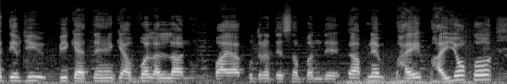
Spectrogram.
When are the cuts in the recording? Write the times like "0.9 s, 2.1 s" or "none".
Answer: 3.4 s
